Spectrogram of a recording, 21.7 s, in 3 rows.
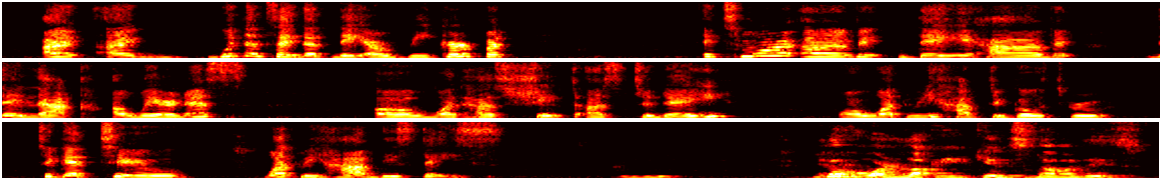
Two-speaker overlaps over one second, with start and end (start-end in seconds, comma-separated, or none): none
